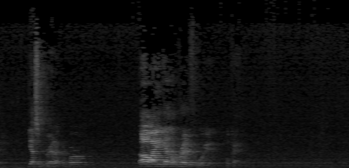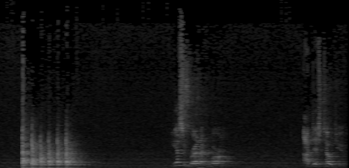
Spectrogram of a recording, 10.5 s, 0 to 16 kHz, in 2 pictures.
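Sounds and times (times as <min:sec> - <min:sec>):
speech: 0:00.5 - 0:01.5, 0:02.1 - 0:03.8, 0:07.9 - 0:08.8, 0:09.8 - 0:10.4
firm knocking on a door: 0:05.6 - 0:06.7.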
